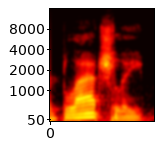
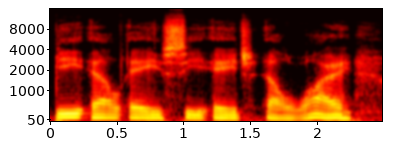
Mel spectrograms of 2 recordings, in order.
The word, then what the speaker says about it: Blachly: and my legal name on Facebook is Peter Blachly, B L A C H L Y, which nobody seems to be able to pronounce, which is why I use Alexander.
